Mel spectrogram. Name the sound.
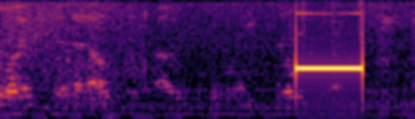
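answering machine beep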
